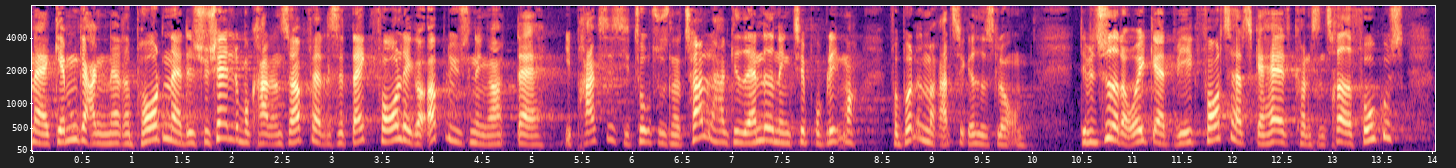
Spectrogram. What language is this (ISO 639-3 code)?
dan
